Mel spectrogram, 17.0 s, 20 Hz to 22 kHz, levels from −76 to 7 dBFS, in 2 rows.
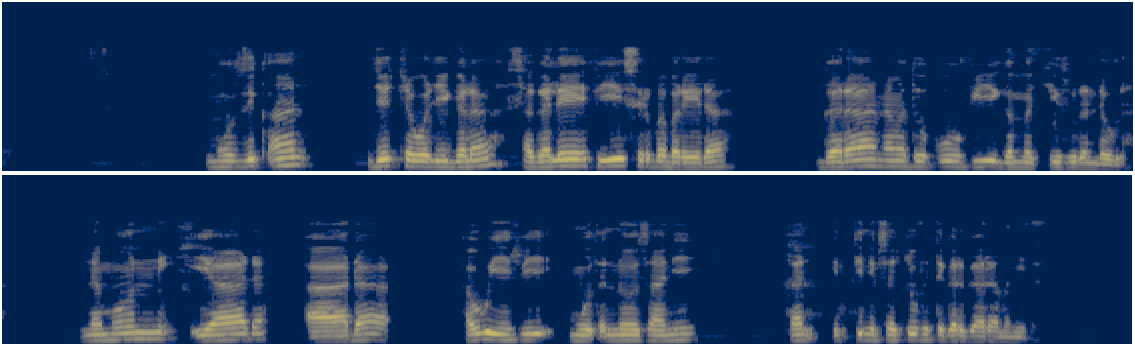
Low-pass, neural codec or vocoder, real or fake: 7.2 kHz; none; real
